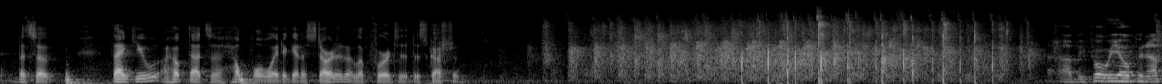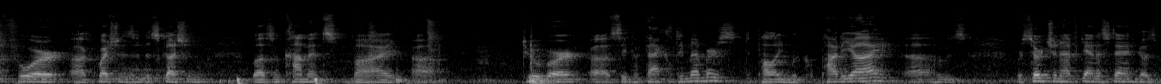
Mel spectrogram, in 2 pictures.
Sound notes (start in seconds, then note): 5.3 applause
